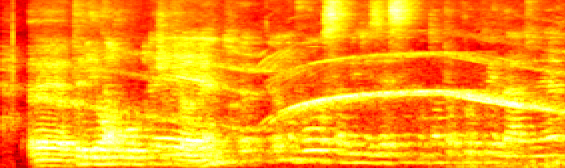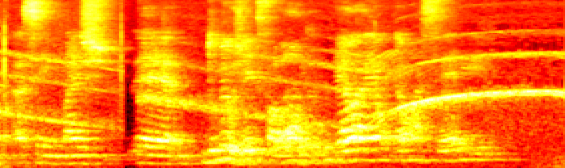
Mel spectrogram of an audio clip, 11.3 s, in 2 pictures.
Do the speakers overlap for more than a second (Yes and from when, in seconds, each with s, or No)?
Yes, from 0.8 s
